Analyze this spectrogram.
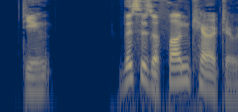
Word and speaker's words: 鼎: In today's video, we'll teach you the Chinese character for cauldron, pronunciation. Ding.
